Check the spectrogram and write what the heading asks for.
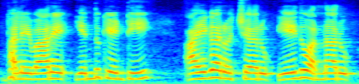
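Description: A woman voicing a playful young village girl, devoted and chatty, talking in rapid, confiding bursts. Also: medium pitch, steady tone, lightly acted. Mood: earnest.

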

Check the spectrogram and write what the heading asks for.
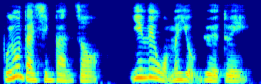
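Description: A woman's voice: mid-range voice, lively intonation, a little fast, a little mellow, slightly rough, no echo. Woman reading as a solemn shadowy radio director. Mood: earnest. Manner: solemn, formal. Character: mysterious shadow, director of the west wind radio station. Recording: dull dry audiobook recording.

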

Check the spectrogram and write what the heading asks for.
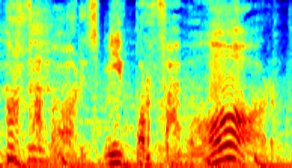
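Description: An actor in a film dub playing a smug, mocking middle-aged villain with a theatrical manner. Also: male voice, fairly high pitch, very animated, slow. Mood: smug mockery. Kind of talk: dubbed action film acting. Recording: loud film music over speech.

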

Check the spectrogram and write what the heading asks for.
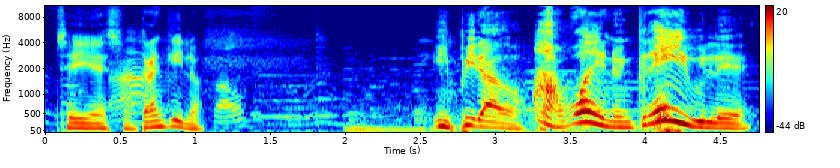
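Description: A man's voice: fairly high pitch, slow pace. A man with an Argentine accent, joking and teasing as he commentates a life-simulation game on a stream. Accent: Argentine Rioplatense Spanish. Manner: playful and teasing, with animated swings in tone. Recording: game music playing behind the voice.

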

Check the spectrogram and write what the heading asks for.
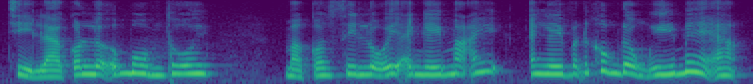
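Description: A woman's voice: on the high side, brisk, warm tone, close to an everyday voice. A woman voicing an anxious young wife who pleads and apologizes in an audio story. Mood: pleading.

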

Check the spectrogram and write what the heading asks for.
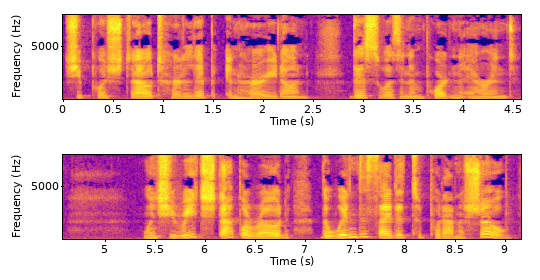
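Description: A woman teacher reading a picture book aloud to children, expressive and friendly. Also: lowish voice, a little slow. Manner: warm, expressive storytelling to children.

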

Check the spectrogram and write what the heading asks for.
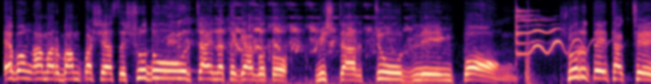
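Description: A man's voice: extremely high pitch, moderate pace, faint music behind. A man playing a bombastic parody news anchor, reading rhyming satire theatrically with a rural Bangladeshi accent. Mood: mock-solemn. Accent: Bangladeshi rural colloquial. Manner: mock-solemn, rhyming, theatrical announcing. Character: bombastic male parody news anchor of a village comedy channel.

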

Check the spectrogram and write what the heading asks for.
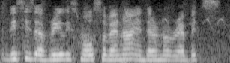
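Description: Higher-voiced woman gamer, noisy line. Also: little pitch movement, a little fast, a bit bright. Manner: chatty, giggly, guides the way. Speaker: co-player. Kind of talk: casual gaming chat. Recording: noisy background.

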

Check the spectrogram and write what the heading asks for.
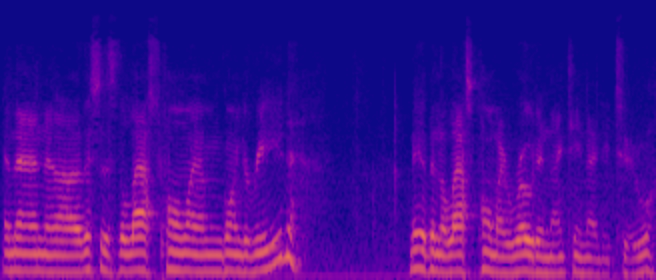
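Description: A man with a measured, deliberate delivery that leaves pauses, speaking as a poet sharing his own work in an informal setting. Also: a little high, fairly even intonation, a little mellow, dull audio. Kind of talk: slow poetry reading with informal spoken commentary.

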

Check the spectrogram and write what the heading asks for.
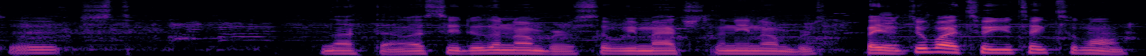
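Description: A man's voice: medium pitch, normal speed, a bit bright, faint music behind. A man giving casual, slangy, slightly impatient commentary in a home video. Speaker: vlogger filming lottery scratching.

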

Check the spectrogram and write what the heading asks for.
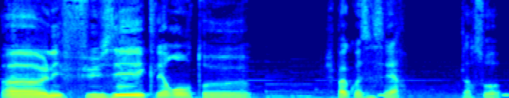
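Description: A man's voice: medium pitch, slow pace, darkish tone, soft background music. Chatty young man narrating gameplay. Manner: chatty, explains menus as he clicks, frequent fillers. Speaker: gaming video host. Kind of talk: casual let's play commentary.

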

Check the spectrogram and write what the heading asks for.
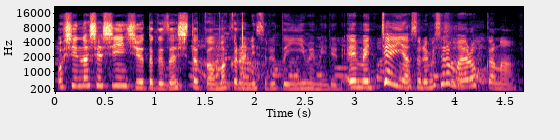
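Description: A young idol streamer with a Kansai accent chats casually with fans on a live stream in a high, bright, sing-song voice at a quick pace. She giggles a lot and thanks viewers as she reads their comments, with a crowd murmuring in the background.

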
